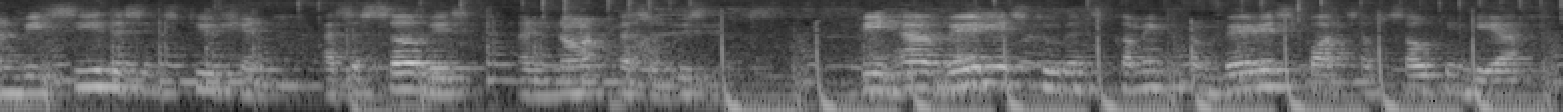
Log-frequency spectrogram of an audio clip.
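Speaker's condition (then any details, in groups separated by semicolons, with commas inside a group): No condition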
